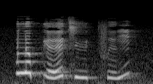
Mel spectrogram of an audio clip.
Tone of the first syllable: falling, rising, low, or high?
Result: high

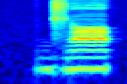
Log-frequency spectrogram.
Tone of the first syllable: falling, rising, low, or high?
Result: high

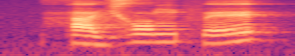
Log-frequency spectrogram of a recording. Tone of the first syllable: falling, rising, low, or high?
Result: low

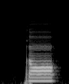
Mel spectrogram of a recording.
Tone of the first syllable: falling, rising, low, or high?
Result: high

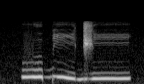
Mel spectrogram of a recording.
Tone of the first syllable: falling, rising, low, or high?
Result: high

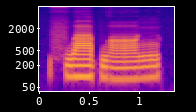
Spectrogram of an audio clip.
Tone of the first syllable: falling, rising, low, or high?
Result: high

